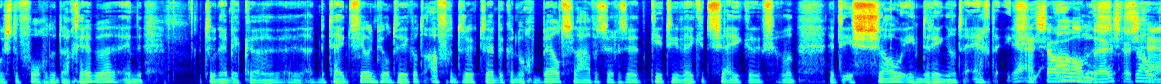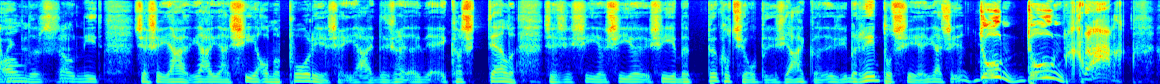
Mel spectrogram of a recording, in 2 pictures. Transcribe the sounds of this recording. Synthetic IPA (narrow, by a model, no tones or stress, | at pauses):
əsdəfɔlˠɣəndədɑχhɛbəɛn | tʰunɦɛbɪkʰmətʰejnətfɪlˠəmpjəɔntʋɪkəlˠtʰɑfχədrøk̚tʰːunhɛbɪkənɔχəbɛlˠtsaːfənsɛɣəsətkɪːtiʋetətseːkərɪksɛxʋɑnhətɪsːowɪndrɪŋəntɛxtɪksiəsowɑndərsːownitsɛxsəjajajasiəɔlˠmapʰoːɾiəsɛxəja | ɪ̰kʰːɑsə̥tɛlˠəsɛəsiəsiəsiəməpøkəlˠtjəɔpsjaɪkmərɪmpəlˠsɪəjasɛdundunxraːx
